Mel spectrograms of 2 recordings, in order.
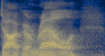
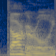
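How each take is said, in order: First: The ending sounds like 'Purell'. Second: The ending does not sound like 'Purell'. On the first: The speaker calls it wrong. "Looks like it might be pronounced" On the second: The speaker calls it right. "That is how you pronounce it"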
